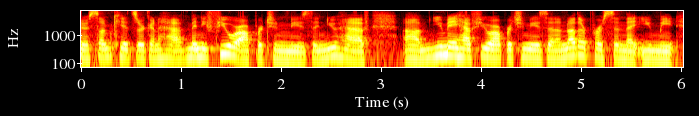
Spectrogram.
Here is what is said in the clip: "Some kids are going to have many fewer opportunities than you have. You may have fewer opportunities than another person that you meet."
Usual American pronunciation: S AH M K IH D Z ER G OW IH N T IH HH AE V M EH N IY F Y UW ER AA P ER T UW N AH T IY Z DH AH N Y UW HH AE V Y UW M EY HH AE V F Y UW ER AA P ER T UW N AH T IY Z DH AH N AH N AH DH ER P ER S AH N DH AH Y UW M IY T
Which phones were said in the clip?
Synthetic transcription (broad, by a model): S AH M K IH D Z ER G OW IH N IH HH V M EH N IY F Y UW ER AA P ER T UW N AH T IY Z DH AH N Y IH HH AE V Y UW M EY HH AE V F Y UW AA P ER T UW N AH T IY Z DH AH N AH N AH DH ER P ER S AH N DH AH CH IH M IY T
